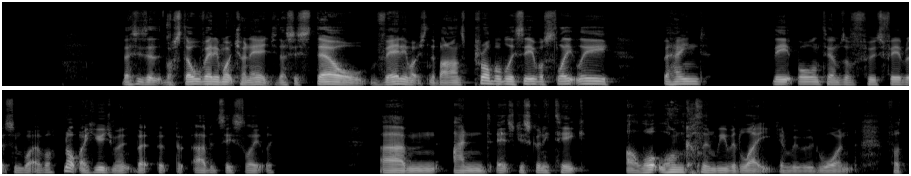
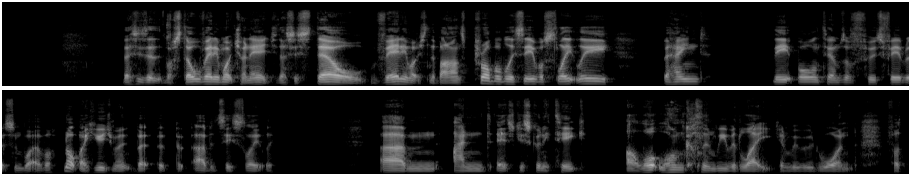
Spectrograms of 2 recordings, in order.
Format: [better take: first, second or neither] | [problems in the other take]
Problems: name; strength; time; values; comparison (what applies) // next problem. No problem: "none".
first | thin; somewhat; fading below 450 Hz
